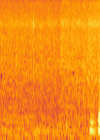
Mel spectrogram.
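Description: Diced banana stem curry sizzling in a frying pan as a steady hiss, its liquid cooked down and soaked into the pieces.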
